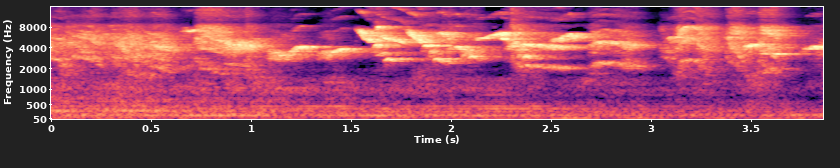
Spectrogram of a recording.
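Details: Double-collared seedeater singing chuva style to fire up other males: fast, sweeping, high twittering notes, some slurred downward, delivered in a steady run with one brief pause.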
